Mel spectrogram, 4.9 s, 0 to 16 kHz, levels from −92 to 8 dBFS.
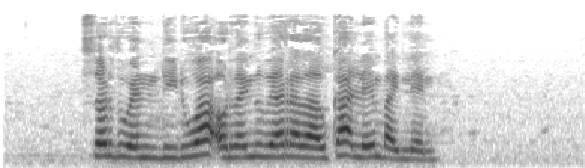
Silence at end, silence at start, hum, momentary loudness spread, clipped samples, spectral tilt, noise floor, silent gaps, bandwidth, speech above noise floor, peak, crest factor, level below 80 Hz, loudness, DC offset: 1.25 s; 0.7 s; none; 12 LU; under 0.1%; -4 dB/octave; -61 dBFS; none; 11.5 kHz; 41 dB; -4 dBFS; 18 dB; -70 dBFS; -20 LUFS; under 0.1%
